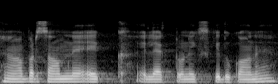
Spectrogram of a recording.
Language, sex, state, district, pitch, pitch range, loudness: Hindi, male, Uttar Pradesh, Shamli, 125 Hz, 120-130 Hz, -17 LUFS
